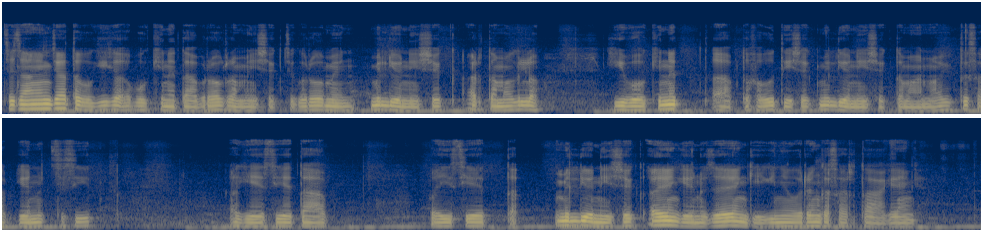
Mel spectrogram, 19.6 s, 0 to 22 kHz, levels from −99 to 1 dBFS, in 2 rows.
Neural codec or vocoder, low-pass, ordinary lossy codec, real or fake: none; 10.8 kHz; none; real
